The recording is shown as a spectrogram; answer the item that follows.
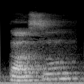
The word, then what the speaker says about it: castle: कासो, CASTLE, कासल, महल को कहते हैं, टी इसमें साइलेंट।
